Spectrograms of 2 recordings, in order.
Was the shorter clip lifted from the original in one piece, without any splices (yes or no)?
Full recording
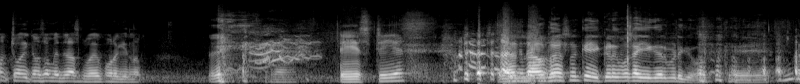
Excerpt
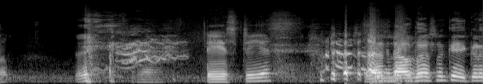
yes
